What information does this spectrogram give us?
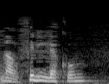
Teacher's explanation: ومن جملتها أيضا نغفر لكم بدون أن نغن يعني ندغم إدغاما كاملا للام مشددة دون أن يكون معها مزيد لا داعي ما في داعي طبعا الإدغام غير غنة.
